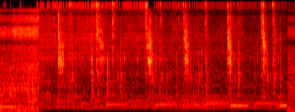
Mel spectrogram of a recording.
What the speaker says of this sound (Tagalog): Kaya ilagay na natin ang pork na binabad ko sa toyo at ketchup.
